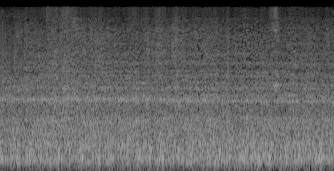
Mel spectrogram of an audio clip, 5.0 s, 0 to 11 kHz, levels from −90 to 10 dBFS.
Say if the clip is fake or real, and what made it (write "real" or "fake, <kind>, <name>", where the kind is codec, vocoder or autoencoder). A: real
